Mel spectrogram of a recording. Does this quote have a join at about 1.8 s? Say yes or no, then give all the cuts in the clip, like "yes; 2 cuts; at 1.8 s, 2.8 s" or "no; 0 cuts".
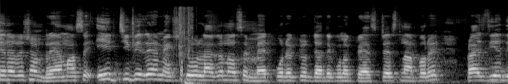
yes; 1 cut; at 1.8 s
